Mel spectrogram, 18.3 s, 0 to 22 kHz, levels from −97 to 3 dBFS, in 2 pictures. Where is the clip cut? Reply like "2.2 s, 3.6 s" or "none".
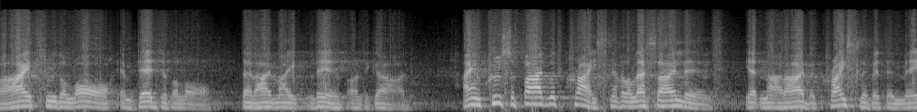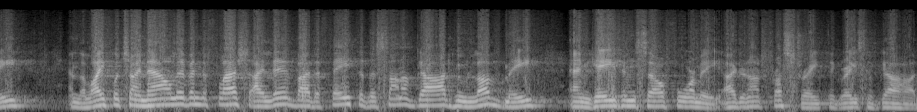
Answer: none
